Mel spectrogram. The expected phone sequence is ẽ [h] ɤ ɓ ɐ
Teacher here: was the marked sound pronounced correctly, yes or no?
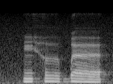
yes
